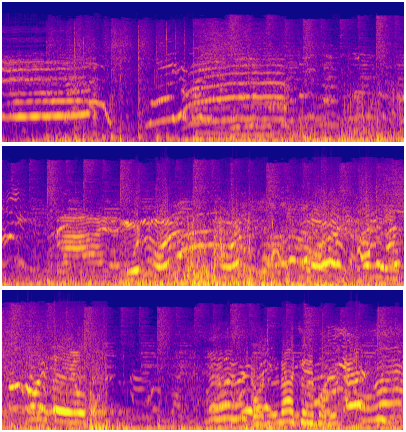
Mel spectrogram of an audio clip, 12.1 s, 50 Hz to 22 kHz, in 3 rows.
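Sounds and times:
background music: 0.0s - 12.0s
people shouting and laughing: 0.0s - 12.0s.

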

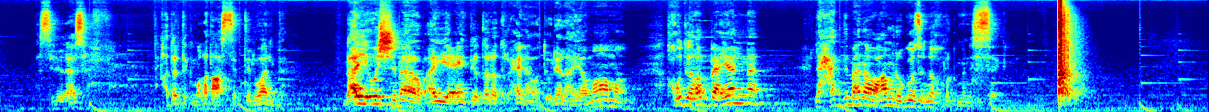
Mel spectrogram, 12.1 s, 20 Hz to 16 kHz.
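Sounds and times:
loud percussive hit: 10.6s - 11.0s.

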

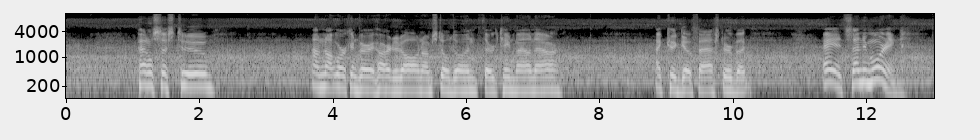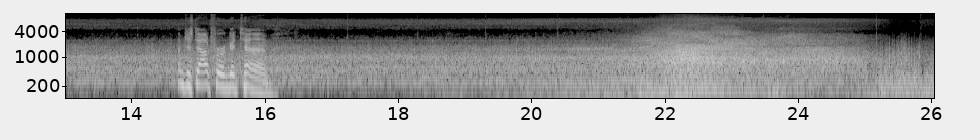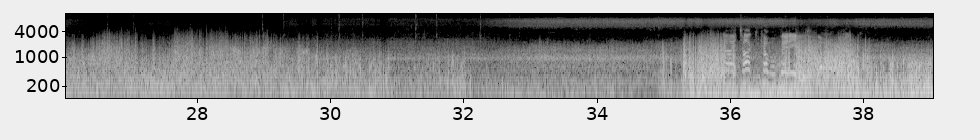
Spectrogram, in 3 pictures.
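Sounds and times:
tyres rolling on asphalt: 11.4s - 25.2s
wind on microphone: 24.7s - 39.0s.

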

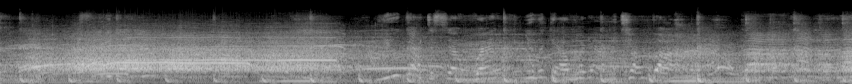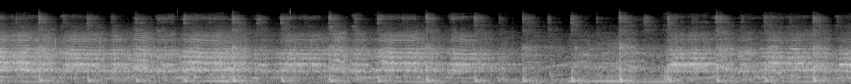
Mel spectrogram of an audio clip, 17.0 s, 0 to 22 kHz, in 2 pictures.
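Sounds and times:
pop backing track: 0.0s - 17.0s
women singing pop song live: 3.6s - 14.1s, 15.2s - 17.0s.

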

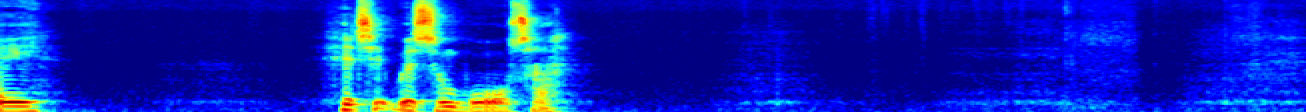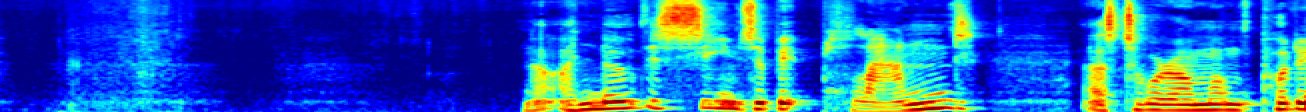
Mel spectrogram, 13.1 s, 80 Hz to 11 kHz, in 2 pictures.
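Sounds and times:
soft paintbrush handling sounds: 3.3s - 9.4s.

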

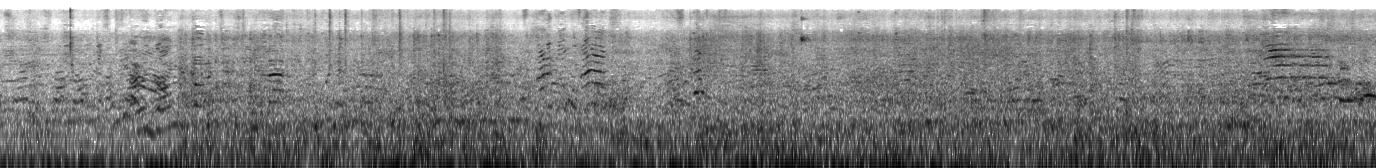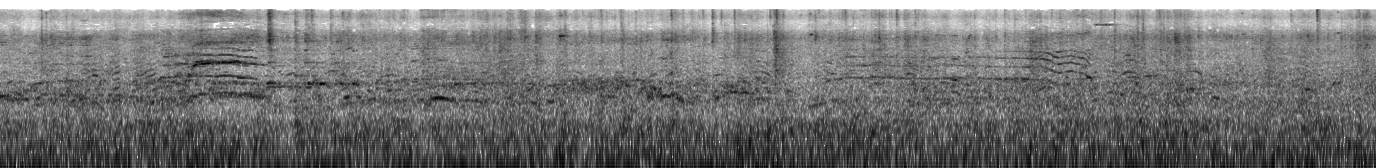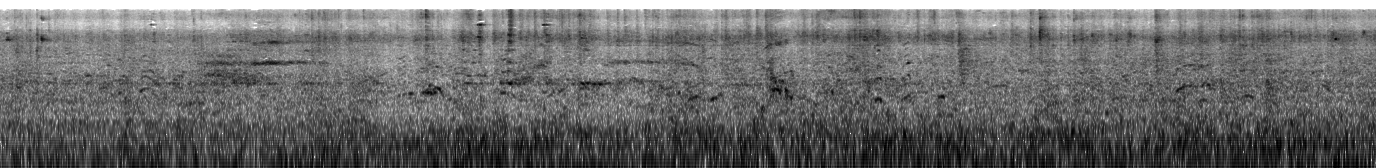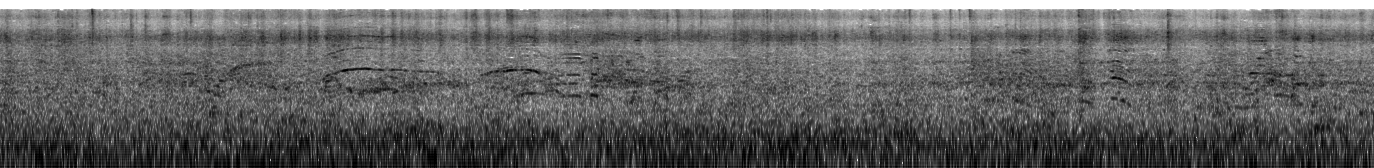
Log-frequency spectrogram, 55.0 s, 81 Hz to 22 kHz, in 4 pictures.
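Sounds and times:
carnival ride machinery rumbling: 0.0s - 55.0s
faint voices: 0.0s - 55.0s.

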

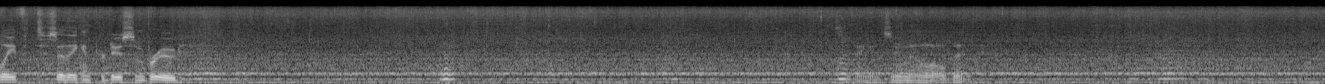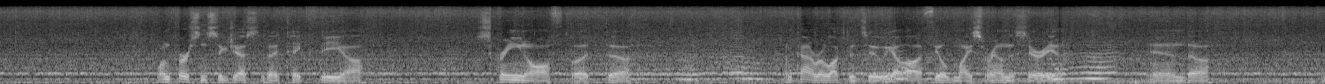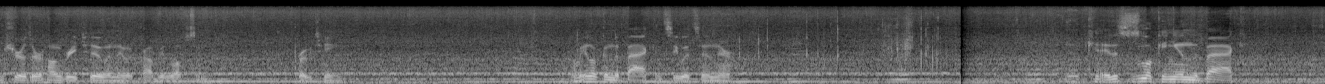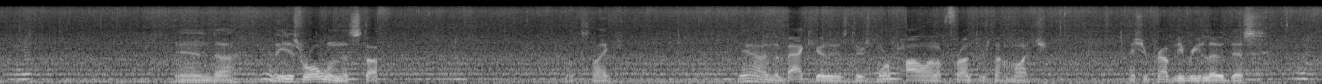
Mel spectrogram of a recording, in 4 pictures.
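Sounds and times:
honeybees buzzing: 0.0s - 52.9s.

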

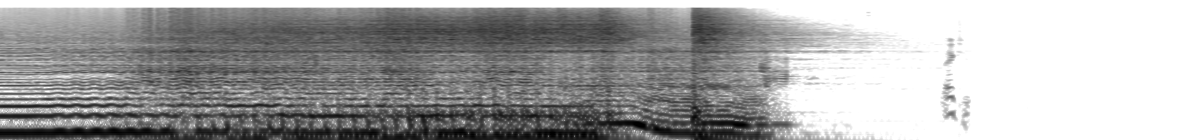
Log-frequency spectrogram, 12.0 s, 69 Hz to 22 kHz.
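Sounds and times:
rock band final chord: 1.6s - 9.1s.

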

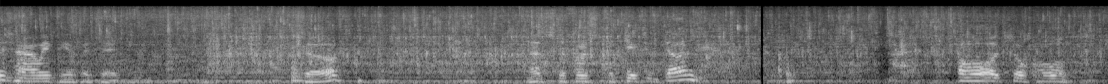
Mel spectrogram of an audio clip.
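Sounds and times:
tap running into a steel sink: 0.6s - 8.6s.

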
